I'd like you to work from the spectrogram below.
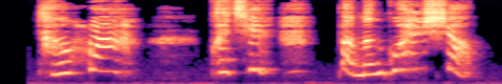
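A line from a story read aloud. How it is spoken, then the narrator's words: Strange yelp. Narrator (Chinese): 咬得艾月怪叫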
